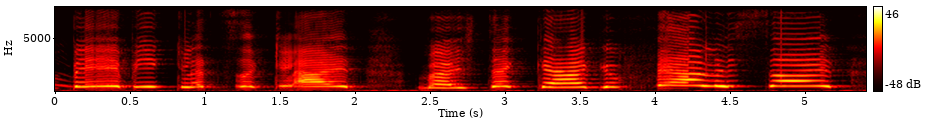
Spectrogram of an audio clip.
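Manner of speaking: shrill, very high, very loud mocking shriek. The hyena with the tattered ear speaks to Nuru as the pack circles; shrieked. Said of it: "kreischte die mit dem zerfledderten Ohr".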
